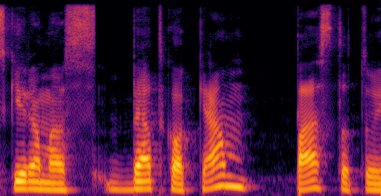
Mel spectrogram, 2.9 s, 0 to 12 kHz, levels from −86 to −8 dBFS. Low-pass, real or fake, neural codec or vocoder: 10.8 kHz; fake; codec, 24 kHz, 3.1 kbps, DualCodec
